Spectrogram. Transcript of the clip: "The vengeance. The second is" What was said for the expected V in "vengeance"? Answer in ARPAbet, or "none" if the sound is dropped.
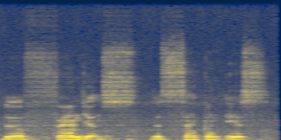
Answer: F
